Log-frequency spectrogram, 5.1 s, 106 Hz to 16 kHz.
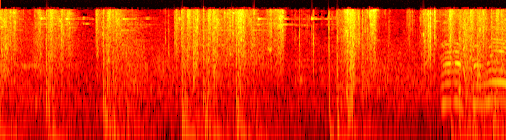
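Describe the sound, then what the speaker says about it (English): Shotgun blasts ring out in Cyberpunk 2077 combat, several sharp booming shots spaced irregularly amid gunfire, with a brief vocal cry near the end. "Shotgun ought to seal the deal."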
